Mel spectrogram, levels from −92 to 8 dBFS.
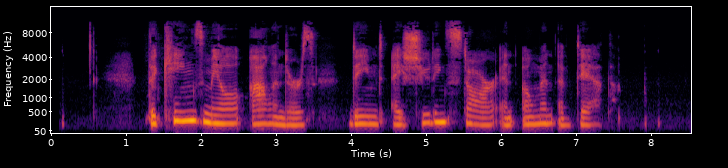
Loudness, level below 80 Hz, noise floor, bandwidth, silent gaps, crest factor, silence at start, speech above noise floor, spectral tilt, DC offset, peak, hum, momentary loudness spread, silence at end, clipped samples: -24 LUFS; -68 dBFS; -58 dBFS; 11.5 kHz; none; 18 dB; 1.3 s; 34 dB; -4.5 dB/octave; under 0.1%; -8 dBFS; none; 16 LU; 0.6 s; under 0.1%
